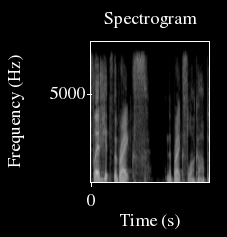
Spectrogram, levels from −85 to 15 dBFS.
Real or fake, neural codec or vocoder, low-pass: fake; codec, 16 kHz, 2 kbps, X-Codec, HuBERT features, trained on balanced general audio; 7.2 kHz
